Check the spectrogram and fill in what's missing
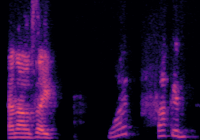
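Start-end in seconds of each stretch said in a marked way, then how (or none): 1.1-1.9 muttered aside. Retold or imitated. Thinking to herself about him.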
